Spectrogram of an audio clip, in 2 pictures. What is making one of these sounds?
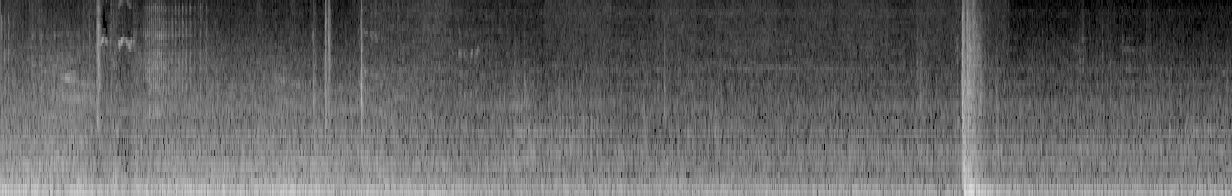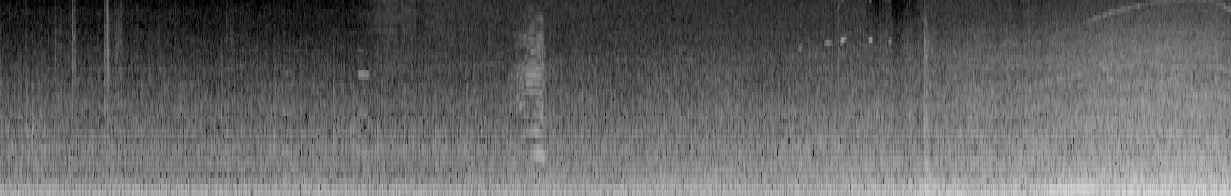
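A vehicle engine rumbles low and steady.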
